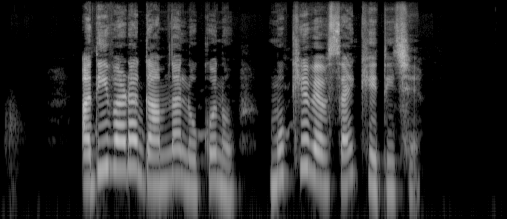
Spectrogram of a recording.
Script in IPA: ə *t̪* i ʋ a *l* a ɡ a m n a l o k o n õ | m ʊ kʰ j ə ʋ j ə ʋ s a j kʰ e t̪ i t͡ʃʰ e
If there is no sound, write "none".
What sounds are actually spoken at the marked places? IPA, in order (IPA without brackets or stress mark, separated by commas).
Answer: d̪, ɽ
